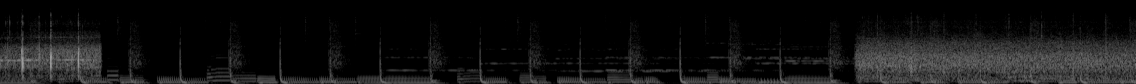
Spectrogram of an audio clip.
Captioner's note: applause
